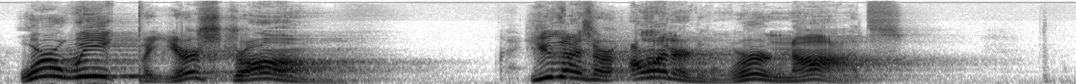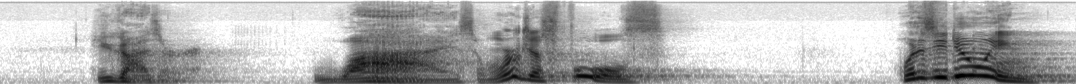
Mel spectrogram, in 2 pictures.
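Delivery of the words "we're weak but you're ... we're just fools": put-on sarcastic, mock-praising tone. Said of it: "This is called sarcasm".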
